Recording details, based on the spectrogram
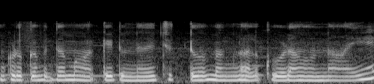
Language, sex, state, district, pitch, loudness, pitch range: Telugu, male, Andhra Pradesh, Visakhapatnam, 195 Hz, -15 LUFS, 190-200 Hz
